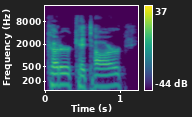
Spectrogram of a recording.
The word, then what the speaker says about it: Qatar: How do you pronounce it? Qatar.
